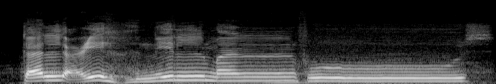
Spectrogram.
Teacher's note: عین کا مخرج وسط حلق ہے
